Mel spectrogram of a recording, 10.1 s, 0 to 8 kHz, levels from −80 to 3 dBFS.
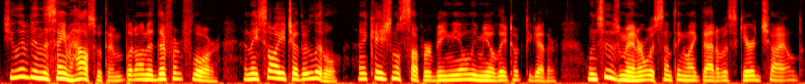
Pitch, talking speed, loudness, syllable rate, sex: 170 Hz, 240 wpm, -17 LUFS, 6.2 syllables/s, male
